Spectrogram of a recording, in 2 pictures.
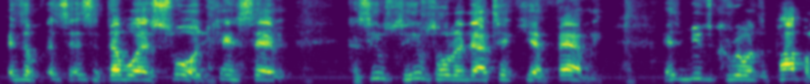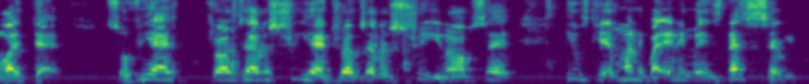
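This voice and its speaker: A man in casual chat who talks quickly and repeats words as he pushes his point. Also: on the high side, a little hiss or hum.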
